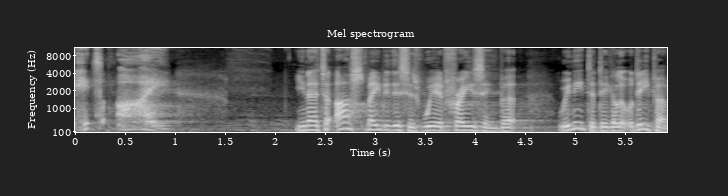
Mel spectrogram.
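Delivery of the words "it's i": theatrical, pitched-up stage whisper. Showing different ways to read a line, saying it as a stage whisper. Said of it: "like a stage whisper".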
